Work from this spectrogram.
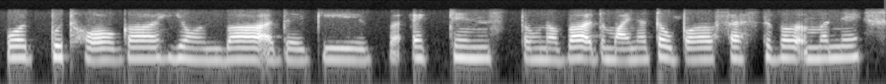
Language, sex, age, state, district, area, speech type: Manipuri, female, 18-30, Manipur, Imphal West, rural, conversation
